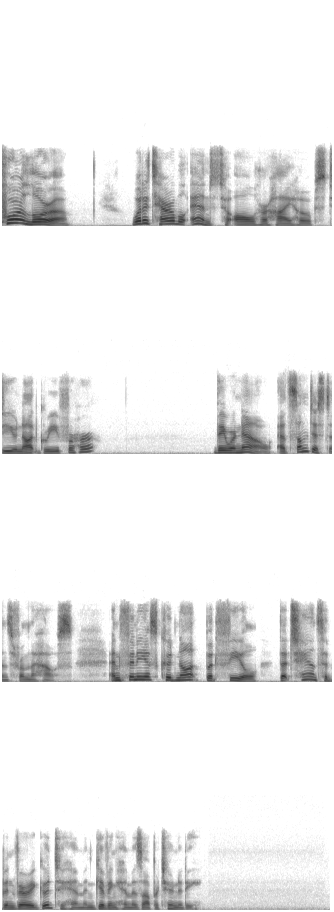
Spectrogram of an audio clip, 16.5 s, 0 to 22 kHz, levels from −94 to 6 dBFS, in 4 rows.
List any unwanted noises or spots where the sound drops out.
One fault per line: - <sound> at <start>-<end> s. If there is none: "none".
none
